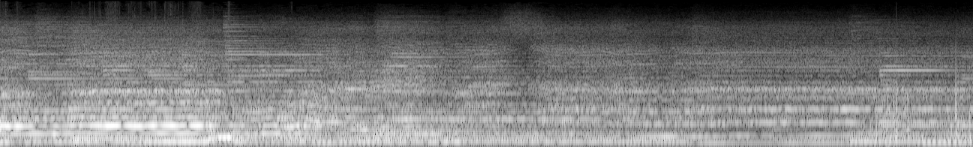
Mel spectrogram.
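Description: Sholawat, a devotional song praising the Prophet Muhammad, sung by many voices together over music, in long held notes that change pitch a few times.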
